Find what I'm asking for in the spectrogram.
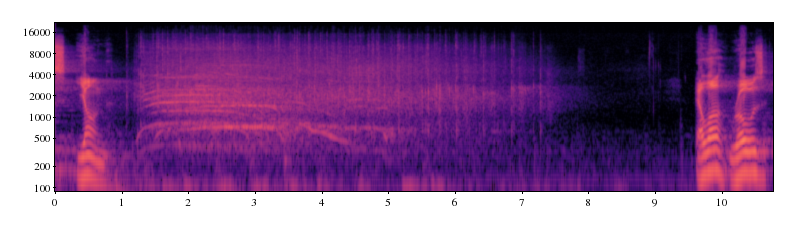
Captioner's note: applause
